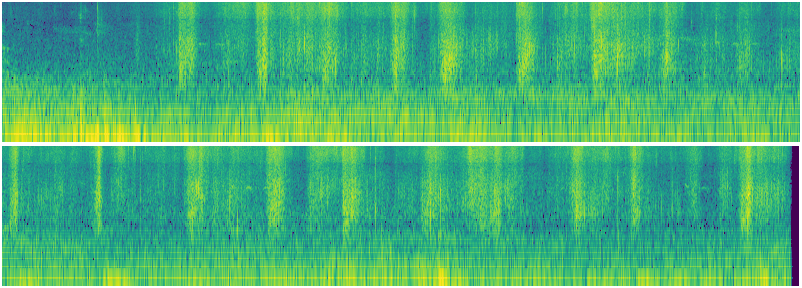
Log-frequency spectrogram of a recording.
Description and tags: Walking on Grass with shoes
